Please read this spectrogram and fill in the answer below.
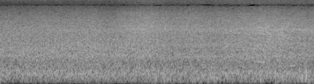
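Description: Steady wind noise rushing over the microphone, with road traffic running beneath it.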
